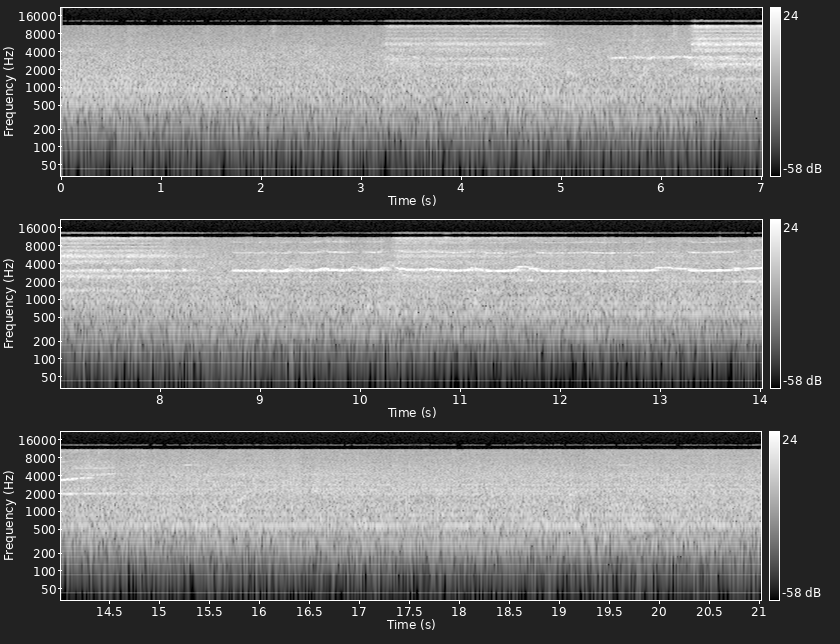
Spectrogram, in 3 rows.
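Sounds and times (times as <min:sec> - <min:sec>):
train rumble: 0:00.0 - 0:21.0
train wheels squealing on rails: 0:03.2 - 0:15.5.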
